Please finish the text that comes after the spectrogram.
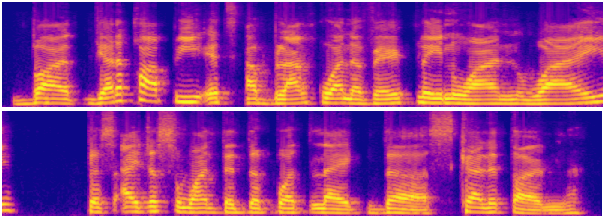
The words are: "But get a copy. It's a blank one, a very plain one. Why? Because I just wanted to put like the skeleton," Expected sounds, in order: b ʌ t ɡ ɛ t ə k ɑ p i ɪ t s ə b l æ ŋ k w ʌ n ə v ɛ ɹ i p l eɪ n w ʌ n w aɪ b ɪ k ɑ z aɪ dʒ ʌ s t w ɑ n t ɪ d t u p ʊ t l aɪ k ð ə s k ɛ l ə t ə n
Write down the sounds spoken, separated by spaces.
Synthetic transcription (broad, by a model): b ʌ t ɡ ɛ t ə k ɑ p i ɪ t s ə b l æ ŋ k w ʌ n ə v ɛ ɹ i p l eɪ n w ʌ n w aɪ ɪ k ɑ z aɪ dʒ ʌ s t w ɑ n t ɪ d t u p ʊ t l aɪ k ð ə s k ɛ l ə t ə n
